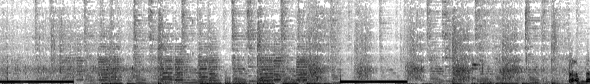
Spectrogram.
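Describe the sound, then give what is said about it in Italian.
A phone line's ringback tone sounds twice while calling a home number, each steady one-second beep followed by a four-second pause, heard over a busy, continuous background of music-like sound. “stiamo chiamando zia Elena e zia Carmela, risponde o l'una o l'altra”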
